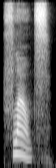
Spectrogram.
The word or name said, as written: flounce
